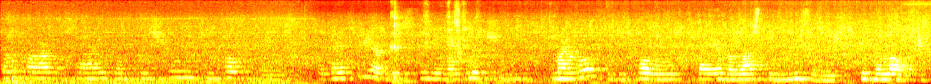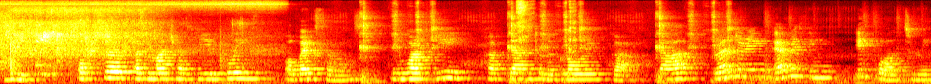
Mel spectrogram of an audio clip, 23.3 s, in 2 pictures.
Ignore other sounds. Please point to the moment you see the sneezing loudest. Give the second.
6 s.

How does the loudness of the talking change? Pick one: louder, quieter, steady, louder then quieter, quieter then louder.
louder then quieter.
